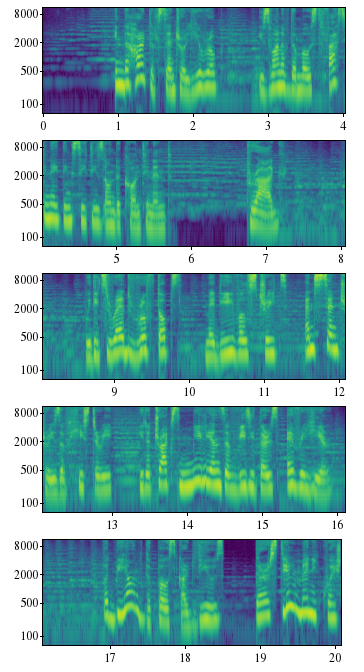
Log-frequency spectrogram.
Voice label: NARRATION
